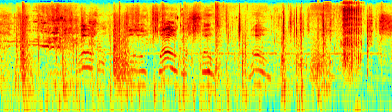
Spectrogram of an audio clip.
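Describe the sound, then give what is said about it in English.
A horse named Filigree whinnies and neighs several times in quick succession in a barn, fairly loud, its voice rising and falling in wavering bursts over a busy background of stable noise. “runs to a barn and the sound of the horse.”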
